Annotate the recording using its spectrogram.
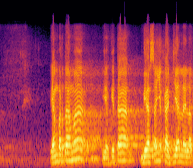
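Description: A man recites in a loud, melodic chant through an online call microphone.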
